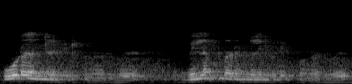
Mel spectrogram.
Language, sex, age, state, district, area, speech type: Tamil, male, 45-60, Tamil Nadu, Namakkal, rural, spontaneous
